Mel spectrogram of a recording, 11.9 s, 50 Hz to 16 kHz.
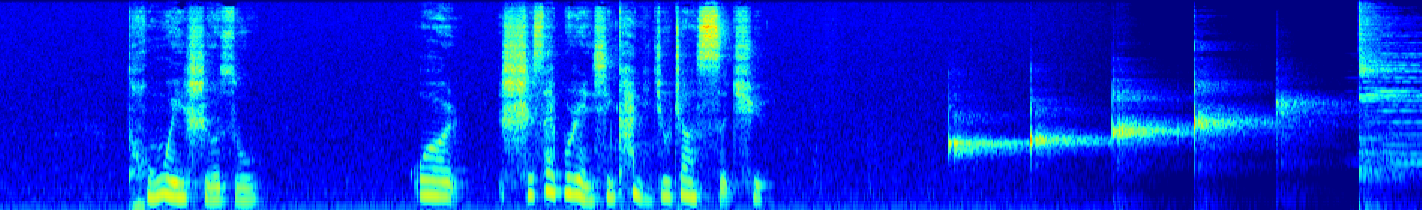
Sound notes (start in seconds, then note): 6.1 cymbal crash; 6.1 wood knocking noise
